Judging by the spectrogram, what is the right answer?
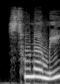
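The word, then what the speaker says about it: tsunami: এনই ইউস নিয়াস মিসানিয়াস সুনামি এটা বহুবার এসেছে টি এস ইউ এন এম আই টি এস ইউ এন এম আই টি এস ইউ এন এ এম আই এখানে টির উচ্চারণটা উজ্য থাকে এ নেম রংলি অর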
